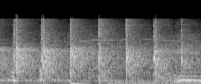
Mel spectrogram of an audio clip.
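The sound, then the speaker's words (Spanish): Sharp hand claps, seven evenly spaced in a steady rhythm, fairly loud and alone, given as applause. “¡Un aplauso, por favor!”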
